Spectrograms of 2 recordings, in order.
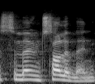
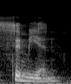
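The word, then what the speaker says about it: Simeon Solomon: His brother Simone Solomon became well known for his richly imaginative paintings. Pause for a second. The actual correct pronunciation I've since found out is Simeon.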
